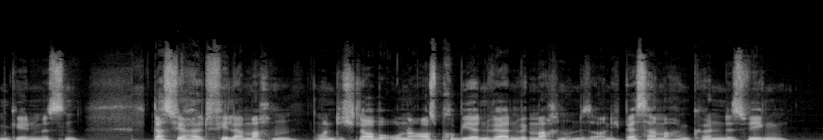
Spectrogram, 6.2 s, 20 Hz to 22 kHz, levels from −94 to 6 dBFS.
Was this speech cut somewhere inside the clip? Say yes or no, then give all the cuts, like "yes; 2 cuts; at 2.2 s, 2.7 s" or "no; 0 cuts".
yes; 3 cuts; at 1.1 s, 2.3 s, 4.0 s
